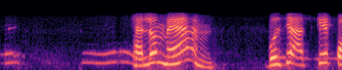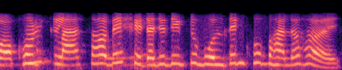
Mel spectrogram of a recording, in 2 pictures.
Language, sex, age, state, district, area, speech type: Bengali, female, 30-45, West Bengal, Kolkata, urban, conversation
